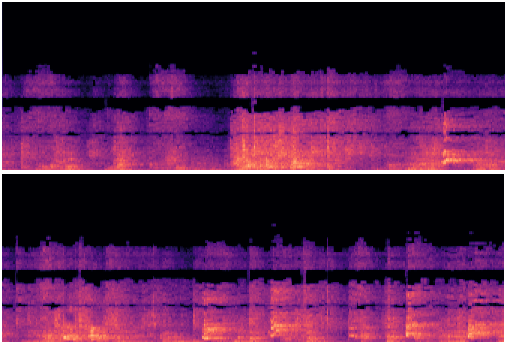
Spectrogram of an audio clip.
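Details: Chow Chow puppies giving short, bursty yipping barks at irregular intervals, some rising in pitch, over a constant hiss and rustling handling noise.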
